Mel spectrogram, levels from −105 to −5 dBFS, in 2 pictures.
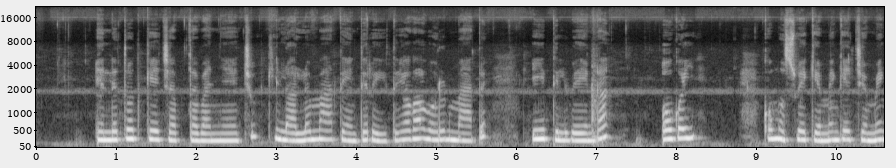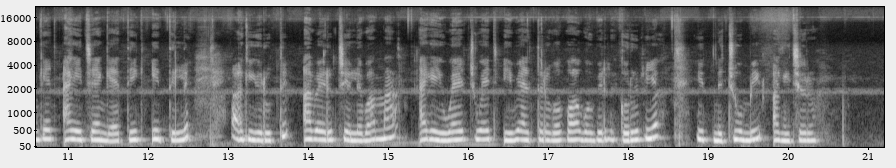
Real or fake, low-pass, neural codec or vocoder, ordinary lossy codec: real; none; none; none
